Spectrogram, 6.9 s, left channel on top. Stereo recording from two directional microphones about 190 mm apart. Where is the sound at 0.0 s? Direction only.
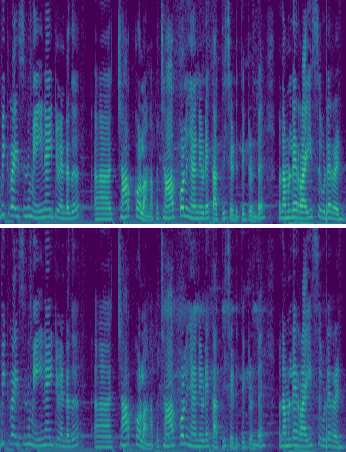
35° left (ahead or behind).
